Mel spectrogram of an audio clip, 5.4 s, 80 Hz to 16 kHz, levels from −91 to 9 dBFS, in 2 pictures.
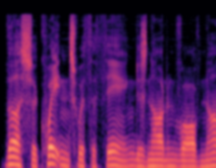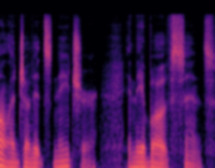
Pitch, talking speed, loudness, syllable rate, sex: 120 Hz, 180 wpm, -21 LUFS, 5.7 syllables/s, male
